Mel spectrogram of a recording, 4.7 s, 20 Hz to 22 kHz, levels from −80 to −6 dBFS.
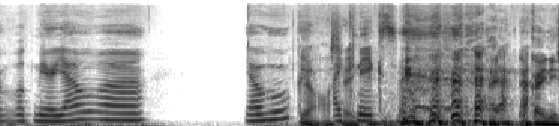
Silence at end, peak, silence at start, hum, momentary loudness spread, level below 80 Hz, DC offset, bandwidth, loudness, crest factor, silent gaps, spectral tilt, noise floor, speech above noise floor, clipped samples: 0 s; 0 dBFS; 0 s; none; 11 LU; -32 dBFS; under 0.1%; 19.5 kHz; -14 LUFS; 14 dB; none; -4 dB/octave; -62 dBFS; 48 dB; under 0.1%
